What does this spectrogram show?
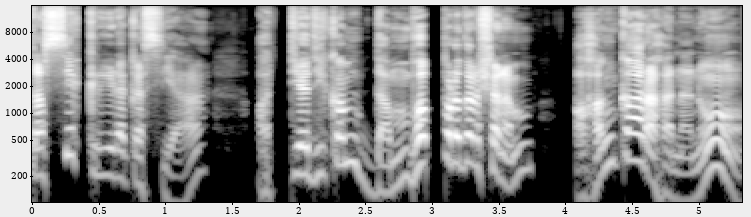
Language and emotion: Sanskrit, disgusted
